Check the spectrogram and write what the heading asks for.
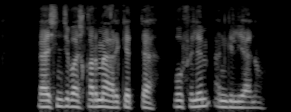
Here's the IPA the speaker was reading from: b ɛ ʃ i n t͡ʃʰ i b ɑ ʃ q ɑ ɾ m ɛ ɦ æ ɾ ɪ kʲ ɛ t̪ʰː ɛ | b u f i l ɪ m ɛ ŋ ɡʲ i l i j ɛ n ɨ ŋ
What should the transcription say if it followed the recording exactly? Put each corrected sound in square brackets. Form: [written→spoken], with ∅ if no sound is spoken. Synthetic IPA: b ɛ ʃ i n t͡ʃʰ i b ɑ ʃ q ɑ ɾ m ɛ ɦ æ ɾ ɪ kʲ ɛ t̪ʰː ɛ | b u f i l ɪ m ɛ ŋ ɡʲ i l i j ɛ n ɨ ŋ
